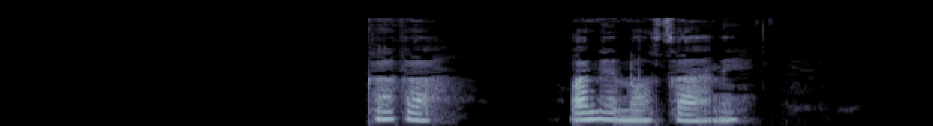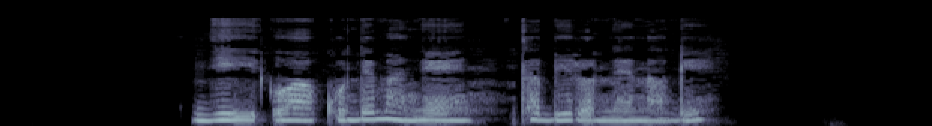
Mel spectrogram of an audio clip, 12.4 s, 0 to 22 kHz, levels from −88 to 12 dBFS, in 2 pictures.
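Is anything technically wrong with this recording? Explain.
Yes. Throughout, the s sounds come out gritty and lispy and the treble has a metallic sheen, with nothing above about 11.8 kHz. The likely cause is heavy HE-AAC compression, fitting a bitrate around 16 kbps: the treble is copied up from lower bands, so its harmonics misalign.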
